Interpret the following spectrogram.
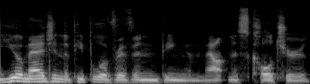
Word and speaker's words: Riven: Well, most people on Riven pronounce it Riven. The royal family pronounce it Rivan, of course.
